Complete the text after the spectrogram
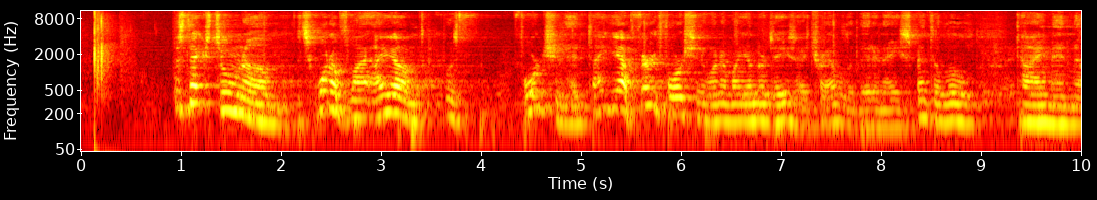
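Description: An elderly man sings into a microphone.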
